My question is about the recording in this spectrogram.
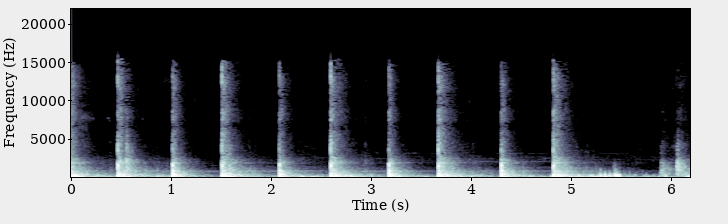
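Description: Steady hammering, about two blows a second, with a short ring after each blow: nailing down the foot of a satellite dish stand on a sheet-metal roof.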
